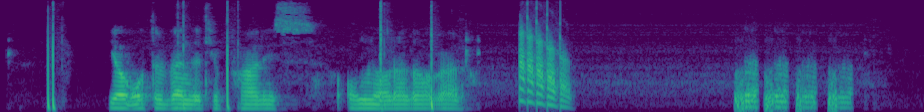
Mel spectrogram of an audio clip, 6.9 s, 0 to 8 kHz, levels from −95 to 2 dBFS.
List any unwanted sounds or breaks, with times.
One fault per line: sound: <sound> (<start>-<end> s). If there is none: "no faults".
sound: chirp (3.9-4.3 s)
sound: laugh (5.5-6.4 s)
